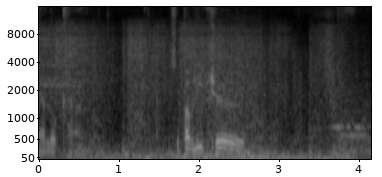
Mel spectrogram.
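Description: A burst of fire roars and crackles.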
